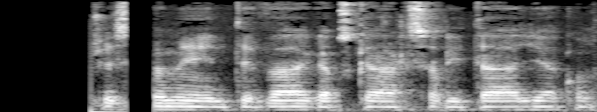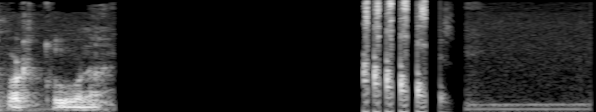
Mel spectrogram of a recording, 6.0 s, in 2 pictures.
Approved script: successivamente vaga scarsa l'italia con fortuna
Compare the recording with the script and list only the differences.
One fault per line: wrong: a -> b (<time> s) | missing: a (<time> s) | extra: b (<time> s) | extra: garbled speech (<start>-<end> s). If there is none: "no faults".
no faults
